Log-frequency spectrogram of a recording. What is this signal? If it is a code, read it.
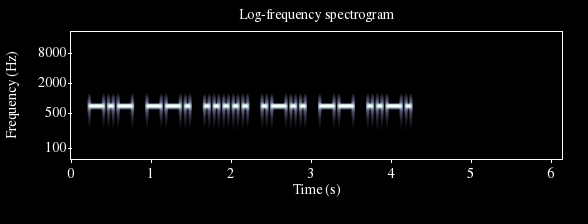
Morse code, heard as a keyed tone, about 20 wpm, 700 Hz. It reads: KG5LMF
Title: USA Call Signs - 6 Characters - Repeated 2x - 20wpm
